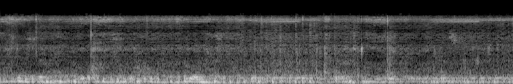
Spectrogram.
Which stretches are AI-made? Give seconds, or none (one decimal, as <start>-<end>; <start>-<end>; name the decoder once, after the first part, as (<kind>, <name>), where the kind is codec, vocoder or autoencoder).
0.0-2.4 (codec, SNAC); 3.2-4.3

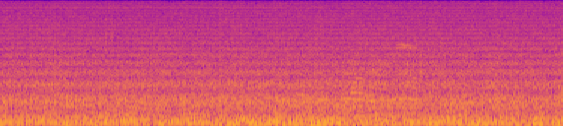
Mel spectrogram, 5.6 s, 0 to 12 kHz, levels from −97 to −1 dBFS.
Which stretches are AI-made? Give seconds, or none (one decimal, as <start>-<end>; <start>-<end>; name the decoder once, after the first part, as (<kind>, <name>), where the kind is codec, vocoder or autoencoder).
none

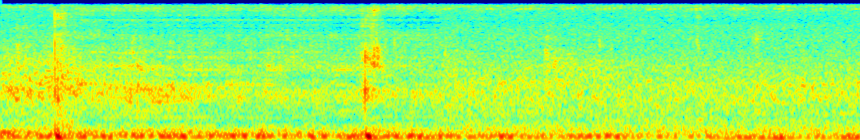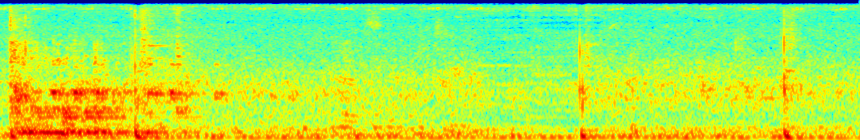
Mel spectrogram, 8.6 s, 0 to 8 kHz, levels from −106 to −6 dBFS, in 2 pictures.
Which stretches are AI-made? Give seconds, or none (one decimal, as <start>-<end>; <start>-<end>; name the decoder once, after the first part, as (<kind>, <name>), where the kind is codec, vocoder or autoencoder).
0.4-2.2 (codec, SNAC); 6.7-7.3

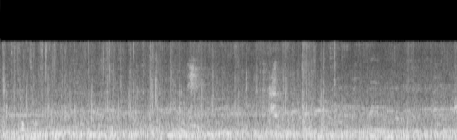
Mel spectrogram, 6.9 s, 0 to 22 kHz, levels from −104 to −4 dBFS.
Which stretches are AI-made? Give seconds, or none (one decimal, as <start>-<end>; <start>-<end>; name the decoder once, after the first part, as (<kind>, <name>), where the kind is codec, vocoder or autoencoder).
none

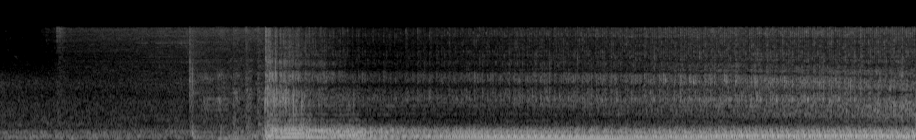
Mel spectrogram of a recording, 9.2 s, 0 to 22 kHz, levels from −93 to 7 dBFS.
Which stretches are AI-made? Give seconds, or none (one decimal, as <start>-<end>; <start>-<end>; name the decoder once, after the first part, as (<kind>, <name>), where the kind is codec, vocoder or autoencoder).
1.4-2.3 (codec, SNAC)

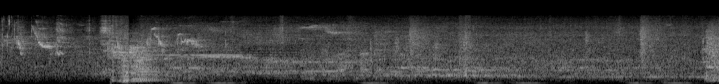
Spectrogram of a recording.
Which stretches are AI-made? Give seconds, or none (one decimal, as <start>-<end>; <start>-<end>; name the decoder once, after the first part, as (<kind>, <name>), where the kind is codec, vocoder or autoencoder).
2.4-3.0 (codec, SNAC)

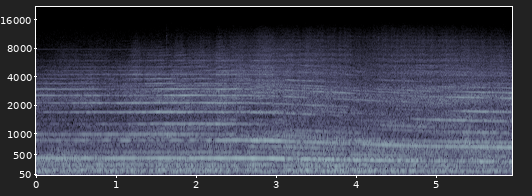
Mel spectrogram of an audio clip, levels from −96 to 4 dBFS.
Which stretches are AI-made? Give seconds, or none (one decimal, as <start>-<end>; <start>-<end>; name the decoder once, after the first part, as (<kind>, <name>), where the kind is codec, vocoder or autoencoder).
2.5-3.1 (codec, SNAC)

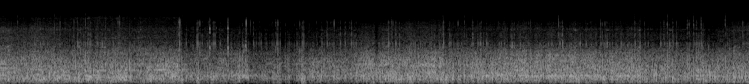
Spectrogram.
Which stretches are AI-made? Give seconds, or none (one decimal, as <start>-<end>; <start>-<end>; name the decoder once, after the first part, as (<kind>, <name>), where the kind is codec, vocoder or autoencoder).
none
